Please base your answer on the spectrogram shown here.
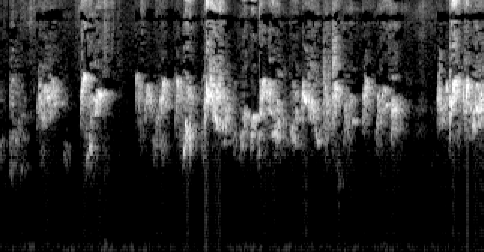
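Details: Loud, continuous warbling from a wild-caught fighting red-whiskered bulbul from Cao Bang, Vietnam, with rapid slurred notes running almost unbroken across several seconds, rising and falling in bright chatter.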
